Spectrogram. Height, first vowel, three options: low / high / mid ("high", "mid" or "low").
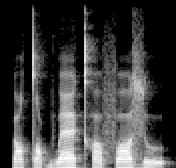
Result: high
